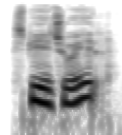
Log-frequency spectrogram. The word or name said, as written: SPIRITUELT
